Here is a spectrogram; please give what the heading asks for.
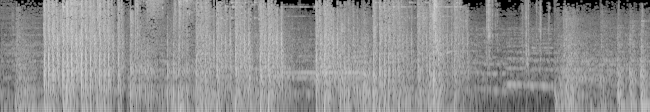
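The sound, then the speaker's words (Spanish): Submachine gun fire in an action film shootout: dense, rapid bursts of loud shots that run almost the whole time, with only brief dips between volleys. “salta sobre el con metralleta y lo mata”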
